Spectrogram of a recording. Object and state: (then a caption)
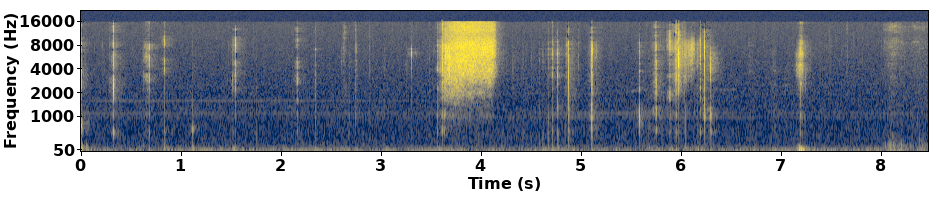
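Hardcover book cover, scratched and tapped. Long red nails scratch, rub and tap the printed paper cover of a large hardcover book held close to the microphone. Scattered sharp, dry clicks and taps sit over a quiet low hum, with a loud, bright half-second scrape in the middle and faint rubbing at the end.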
